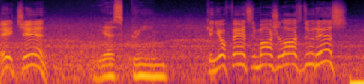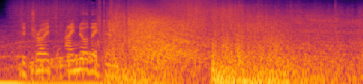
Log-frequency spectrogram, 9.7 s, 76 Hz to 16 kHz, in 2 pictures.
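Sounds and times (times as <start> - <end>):
speech: 0.0 - 7.4
explosion from a ray blast destroying a tank: 4.7 - 9.6.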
